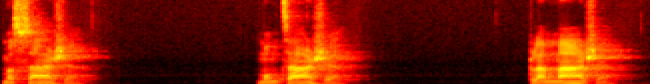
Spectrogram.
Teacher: They're simply pronounced the same as in English. In words borrowed from French, the letter G is usually pronounced as a voiced consonant J. This consonant also appears in English.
